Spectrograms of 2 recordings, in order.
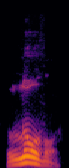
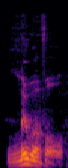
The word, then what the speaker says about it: Louisville: if if you live there you're supposed to pronounce it Louisville little fun little inside bit whenever I'm recording commercials uh for Louisville specifically they asked me to pronounce it Louisville they don't want me to say it any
